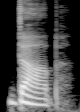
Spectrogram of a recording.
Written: dob

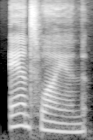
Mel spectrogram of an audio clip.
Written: antlion

